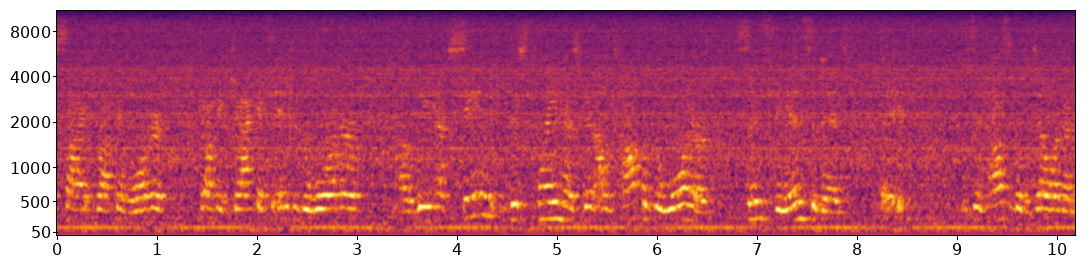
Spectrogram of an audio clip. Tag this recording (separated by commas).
Speech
